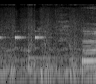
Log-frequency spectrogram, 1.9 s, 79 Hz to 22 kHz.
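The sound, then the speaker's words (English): Two short, high electronic beeps from treadmill speed buttons pressed to raise the speed to 4.6, about half a second apart, followed by a lower, steadier tone, all over a constant mechanical hum with no talking. “Well, let's get the speed up first.”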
